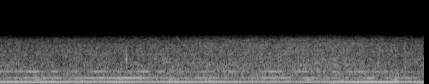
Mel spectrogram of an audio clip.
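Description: A steady low hum with a constant hiss over it, unchanging throughout.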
